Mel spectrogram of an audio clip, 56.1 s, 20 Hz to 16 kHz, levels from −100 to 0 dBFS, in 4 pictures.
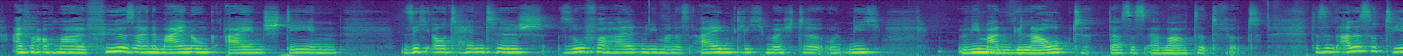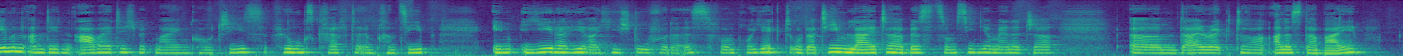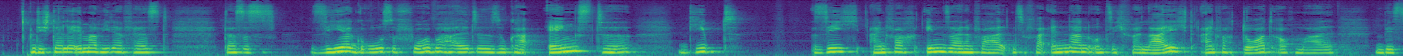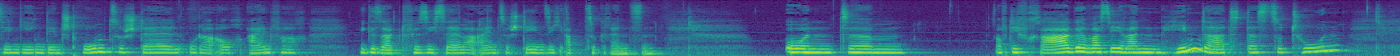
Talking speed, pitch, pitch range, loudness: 125 wpm, 185 Hz, 175-200 Hz, -20 LUFS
